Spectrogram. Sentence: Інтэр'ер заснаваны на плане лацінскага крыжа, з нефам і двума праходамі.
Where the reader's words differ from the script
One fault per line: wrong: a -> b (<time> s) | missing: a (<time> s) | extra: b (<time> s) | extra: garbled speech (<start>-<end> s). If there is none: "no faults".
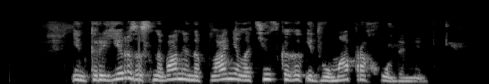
missing: крыжа з нефам (3.0 s)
